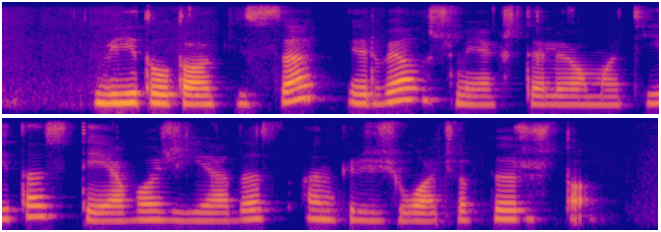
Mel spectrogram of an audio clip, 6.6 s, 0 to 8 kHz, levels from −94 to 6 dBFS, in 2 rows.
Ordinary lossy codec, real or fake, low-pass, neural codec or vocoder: Opus, 64 kbps; real; 7.2 kHz; none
